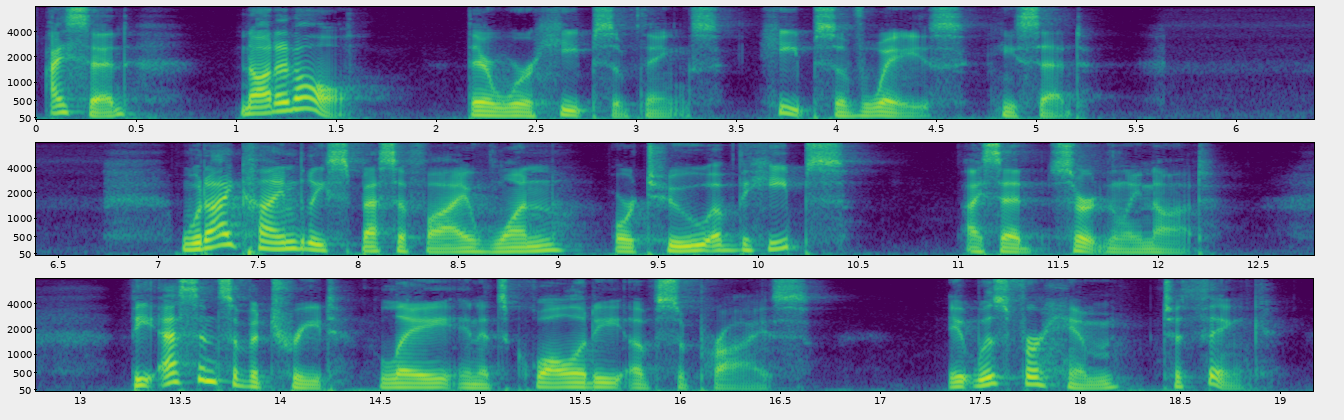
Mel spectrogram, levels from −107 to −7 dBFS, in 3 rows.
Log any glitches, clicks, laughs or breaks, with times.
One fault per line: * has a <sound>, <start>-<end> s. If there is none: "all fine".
all fine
